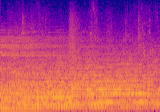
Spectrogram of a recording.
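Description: Wind band playing a processional march, brass holding long sustained notes. The low bass thins out for most of the moment and comes back in at the end.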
